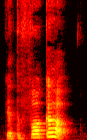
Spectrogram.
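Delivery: loud, harsh wake-up command; a father yelling at his son; barked order. A narrator's reading. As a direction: order him out of bed. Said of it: "ordered Ralph".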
